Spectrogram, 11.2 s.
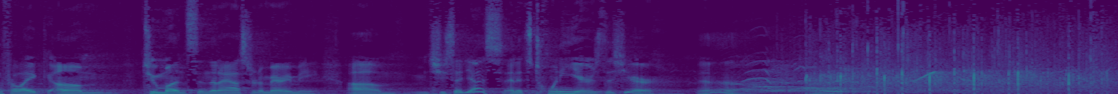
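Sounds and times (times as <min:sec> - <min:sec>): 
speech: 0:00.0 - 0:08.7
audience applause: 0:07.4 - 0:11.1.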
